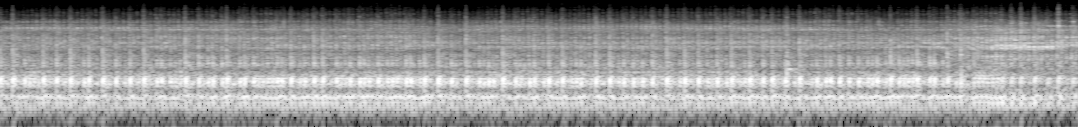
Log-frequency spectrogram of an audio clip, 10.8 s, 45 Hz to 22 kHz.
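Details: Honda CR250M Elsinore two-stroke idling after revival from years of storage, following kickstarter repair, a different spark plug and refilling the carburetor, cold ~30° morning in the shop; fast, steady crackling beat with bright rattle, holding speed without dying.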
